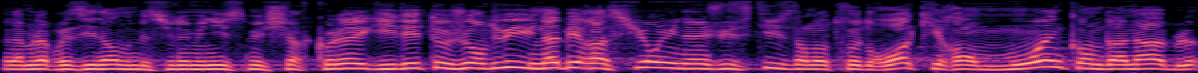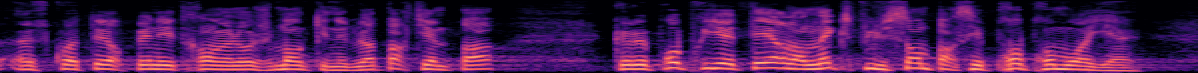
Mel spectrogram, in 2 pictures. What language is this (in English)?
French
